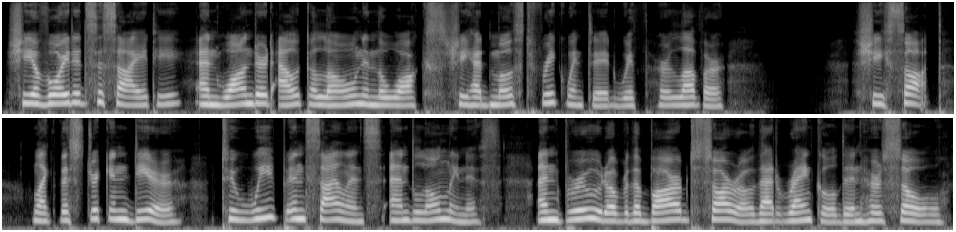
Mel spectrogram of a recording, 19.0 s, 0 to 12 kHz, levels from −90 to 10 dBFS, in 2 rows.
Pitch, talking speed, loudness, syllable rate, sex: 205 Hz, 125 wpm, -17 LUFS, 3.8 syllables/s, female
